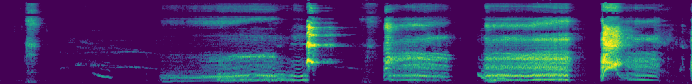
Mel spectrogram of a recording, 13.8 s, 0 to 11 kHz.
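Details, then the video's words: Two playing dogs in a room, white Alfenlibe and black Ody, in Indonesia, November 2023, with a puppy reacting to its reflection: several long harsh growls of two to three seconds, broken by sudden sharp barks and a few soft whimpers. "Puppy Growls at His Own Reflection"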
